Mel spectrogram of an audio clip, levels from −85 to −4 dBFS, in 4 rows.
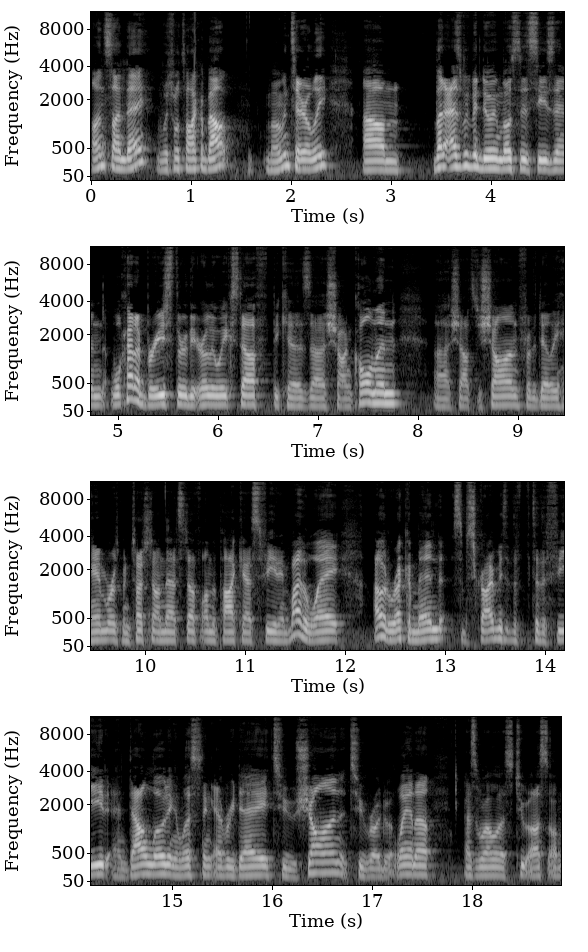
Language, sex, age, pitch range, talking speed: English, male, 30-49, 125-155 Hz, 250 wpm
